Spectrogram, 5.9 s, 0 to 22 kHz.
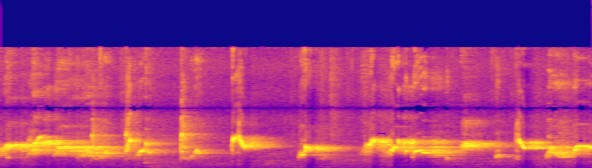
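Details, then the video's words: A three-season captive red-whiskered bulbul from Bình Định, Vietnam, sings at its peak while playing "butterfly wing". It gives a loud, unbroken run of bright, slurred, warbling phrases with quick rising and falling notes, a new phrase every second or so. "Chim chào mào 3 mùa hót đỉnh"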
